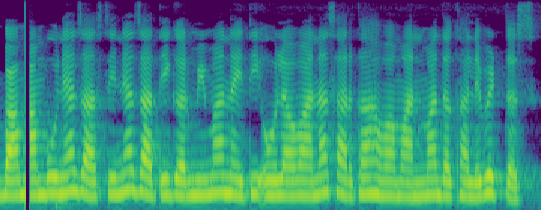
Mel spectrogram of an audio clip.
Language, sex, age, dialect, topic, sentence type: Marathi, female, 25-30, Northern Konkan, agriculture, statement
